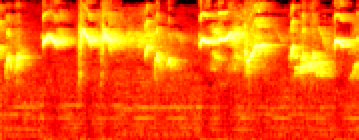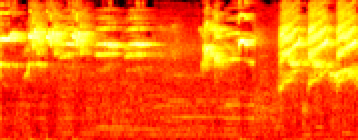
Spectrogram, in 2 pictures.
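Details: Orange-headed thrush song for training caged birds: loud whistled phrases and twittering runs come in clusters with brief pauses between them, ending in a dense burst of high, buzzy trills.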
